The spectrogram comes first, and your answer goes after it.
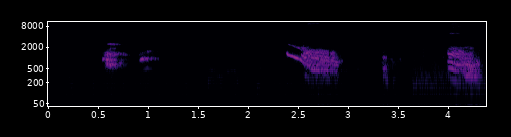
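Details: Cavalier King Charles Spaniel puppies from the litters of mothers Robin and Myra, indoors in the US on a chilly Monday morning near Halloween: short tonal whines and squeals in bursts, one longer falling squeal, over quiet room hum.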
